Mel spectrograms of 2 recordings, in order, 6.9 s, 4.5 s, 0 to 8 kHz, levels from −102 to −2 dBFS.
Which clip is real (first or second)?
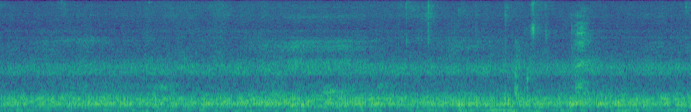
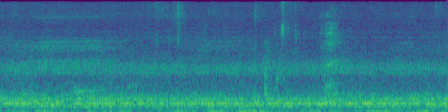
second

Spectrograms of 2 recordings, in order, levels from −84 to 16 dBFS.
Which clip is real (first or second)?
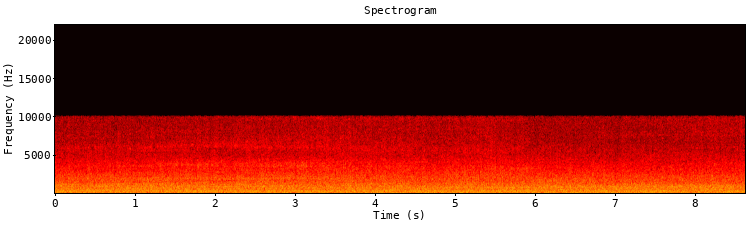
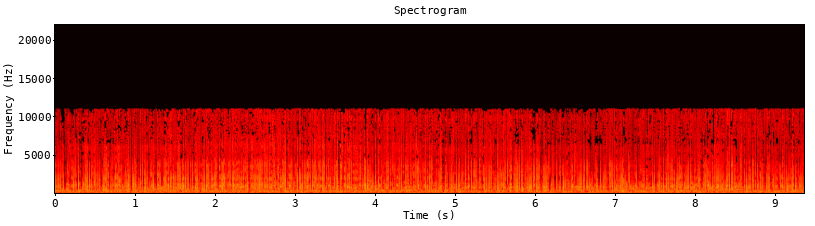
first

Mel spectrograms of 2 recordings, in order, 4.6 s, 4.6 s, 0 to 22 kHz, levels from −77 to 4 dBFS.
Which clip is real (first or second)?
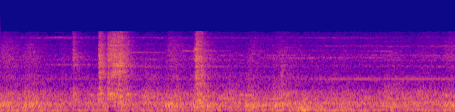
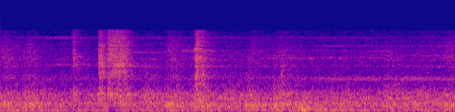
first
